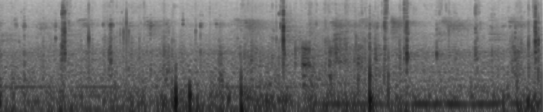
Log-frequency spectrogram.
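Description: Close-miked eating: irregular wet clicks and crackles of chewing fried egg omelette, rice and instant noodles, with occasional taps of metal tongs against the food and plate.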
